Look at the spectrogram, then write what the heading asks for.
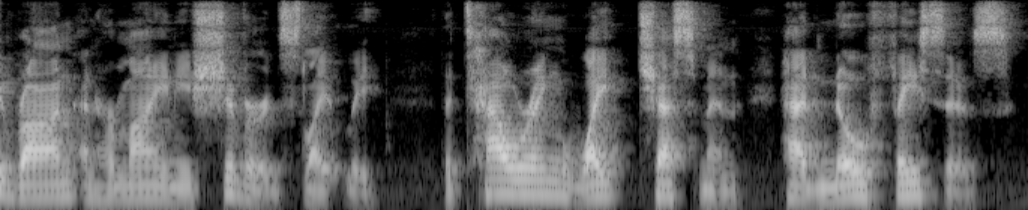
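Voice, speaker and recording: Here a male teacher with a mid-range voice reads a novel to listeners. He is an expressive narrator, deliberate and measured in his storytelling.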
